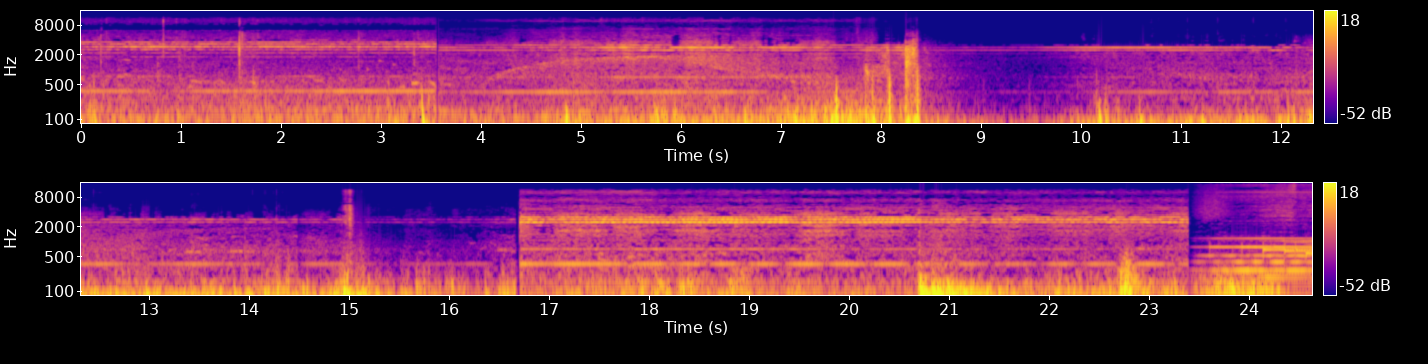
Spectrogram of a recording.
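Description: Outdoor ambience with uneven low rumble under a steady high-pitched tone that carries on through several cuts. A short electronic jingle starts near the end.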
